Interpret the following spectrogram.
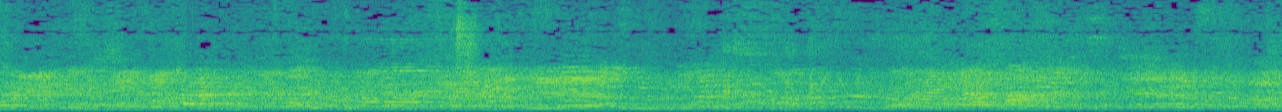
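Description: Crowd chatter: many people talking at once, voices overlapping, with no music playing.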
